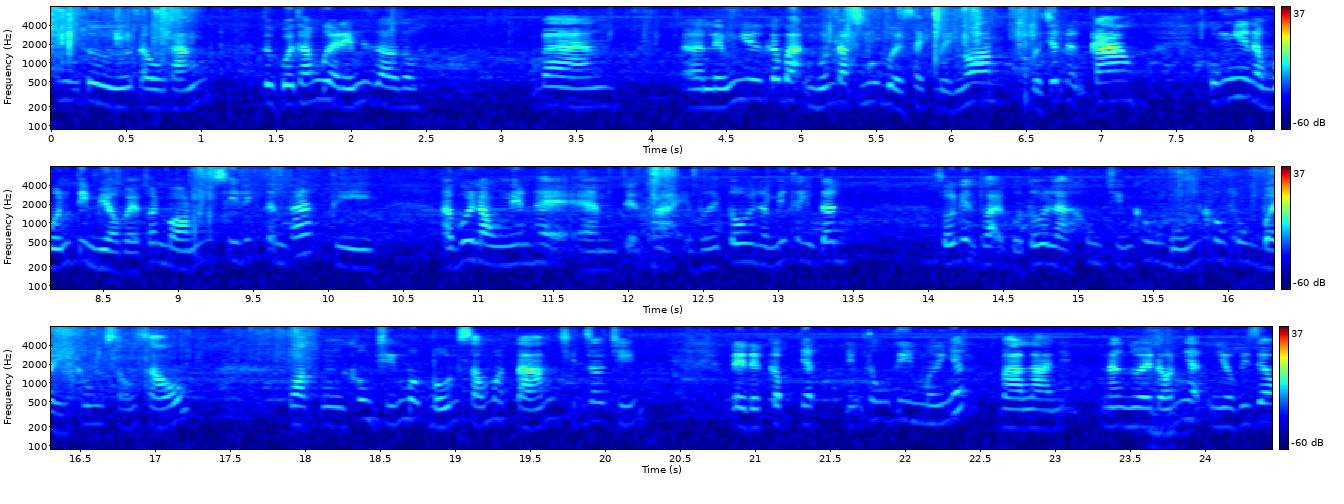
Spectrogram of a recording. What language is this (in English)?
Vietnamese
